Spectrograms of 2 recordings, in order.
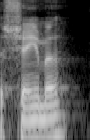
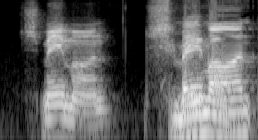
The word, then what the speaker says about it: Schmemann: That was Alexander Schema. – Schmemann.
